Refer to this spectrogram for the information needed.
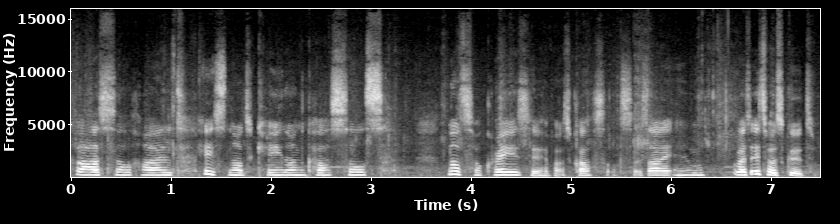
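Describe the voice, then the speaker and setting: A woman's voice: fairly high pitch, steady tone, measured pace, slight background noise, low-quality recording. A woman vlogger giving travel narration and casual commentary on a sightseeing visit.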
